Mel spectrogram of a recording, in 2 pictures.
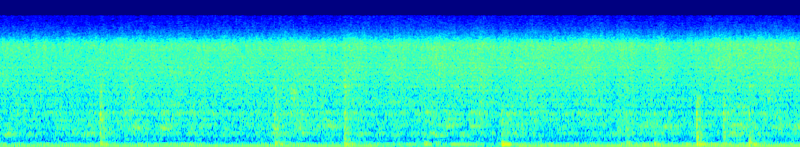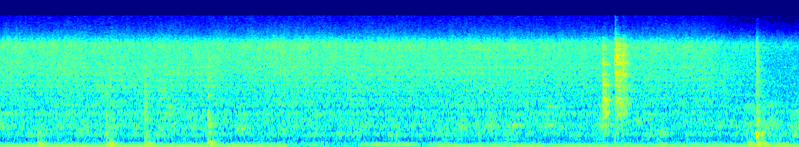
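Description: Ground meat, hot dog and diced vegetables sizzling steadily in a nonstick frying pan, with a wooden spatula scraping and tapping as the mixture is stirred. Near the end a glass pan lid clanks sharply against the pan, the loudest sound, then knocks again as it is set on, and the sizzle quietens slightly.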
